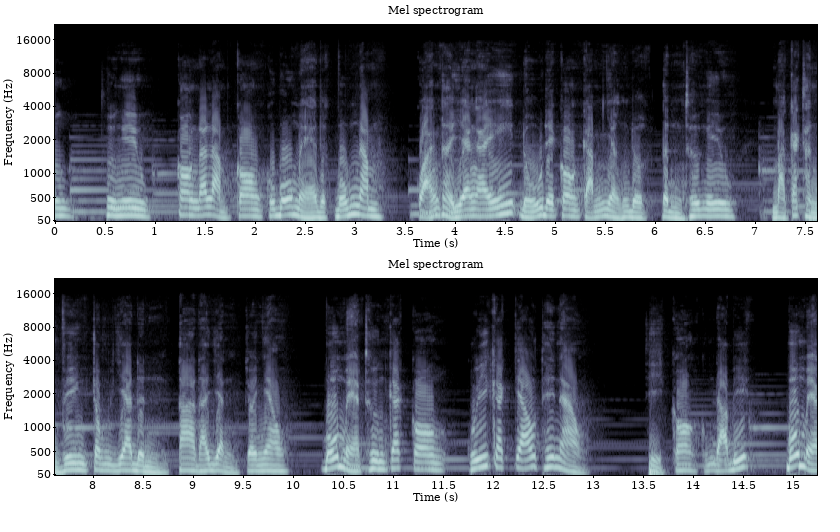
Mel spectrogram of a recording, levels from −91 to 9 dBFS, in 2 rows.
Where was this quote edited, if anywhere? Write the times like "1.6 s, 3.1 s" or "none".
none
